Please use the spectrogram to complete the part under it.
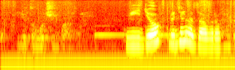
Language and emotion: Russian, neutral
